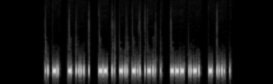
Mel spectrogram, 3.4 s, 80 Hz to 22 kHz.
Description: Morse code, heard as a keyed tone, about 77 wpm, 700 Hz. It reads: IN THE MIDDLE OF THE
